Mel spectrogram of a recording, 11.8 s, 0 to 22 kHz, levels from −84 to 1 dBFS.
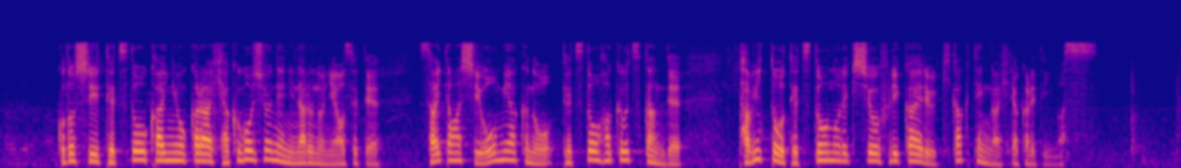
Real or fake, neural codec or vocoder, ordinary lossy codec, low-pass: real; none; none; none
